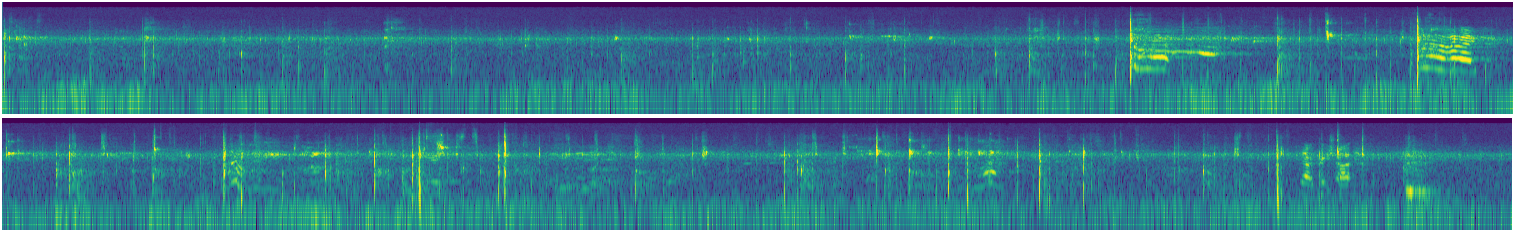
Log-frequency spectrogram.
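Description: Tennis balls being struck and bouncing, heard as scattered sharp knocks at uneven intervals, with short bursts of voices around the middle, over a steady high-pitched hum.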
